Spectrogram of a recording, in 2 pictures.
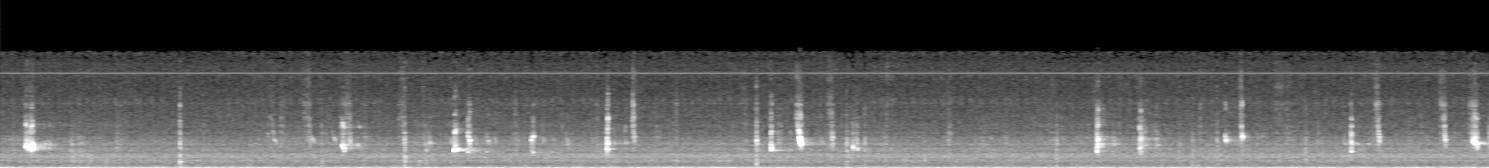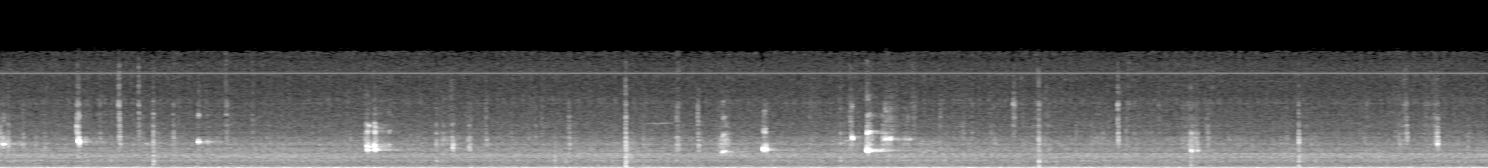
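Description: Birds chirping: short, high chirps scattered irregularly, a few of them sharper and louder, over a faint low hum.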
